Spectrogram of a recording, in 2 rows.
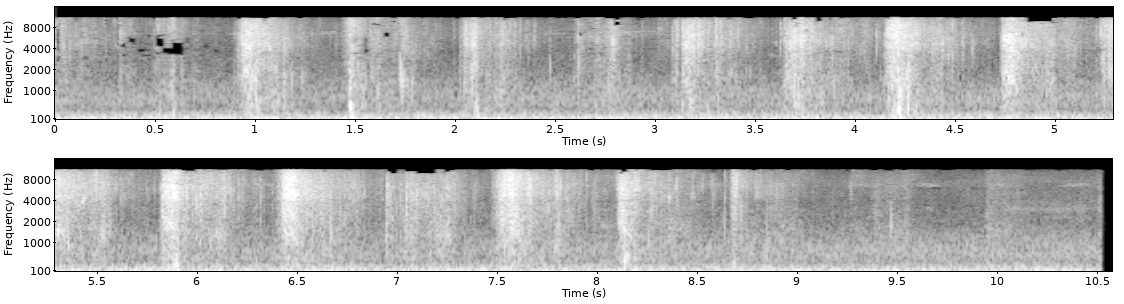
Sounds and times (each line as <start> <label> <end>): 0.0 Walking through the leaves 9.6
1.0 birdsong 10.5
